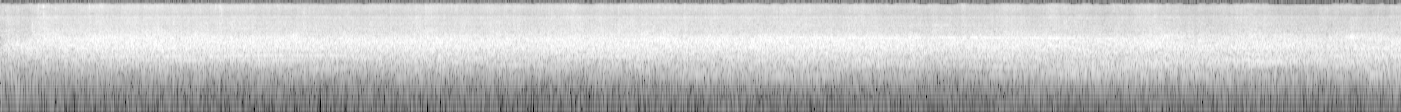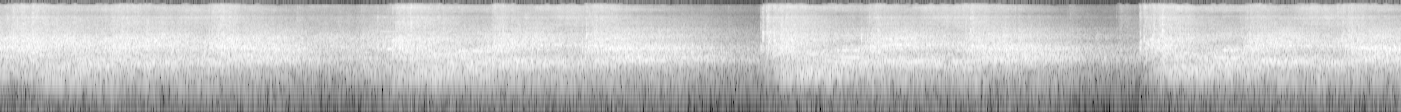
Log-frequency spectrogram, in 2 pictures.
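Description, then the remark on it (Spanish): A large audience applauds the president of Cuba during his speech, in a dense, steady roar of clapping that runs unbroken for the whole stretch, with brief dips near the end before the ovation swells back up. “Varias veces fue aplaudido el presidente de Cuba, quien habló desde las emociones y la evocación al pensamiento del comandante en jefe Fidel Castro, líder muy querido por el pueblo portugués.”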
